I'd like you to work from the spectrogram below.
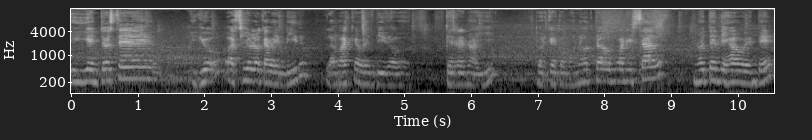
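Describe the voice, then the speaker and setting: A woman's medium-pitched voice at a fairly slow pace, with long, frequent pauses, ordinary pitch variation, audible room echo and noticeable background noise. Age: 80s+. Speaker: elderly local witness. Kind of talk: oral history interview.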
